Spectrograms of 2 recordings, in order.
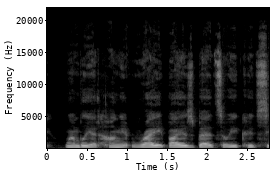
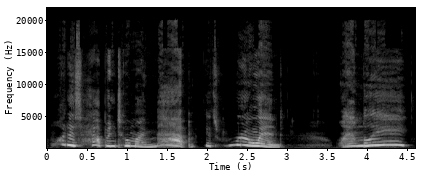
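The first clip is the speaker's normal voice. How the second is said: high, loud, outraged cries; shrieked dismay, pitched way up; upset yelling; 14 semitones higher, 6 dB louder, slower than usual. A narrator's reading. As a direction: wail in alarm at the damage. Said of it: "he yelled".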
